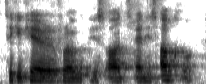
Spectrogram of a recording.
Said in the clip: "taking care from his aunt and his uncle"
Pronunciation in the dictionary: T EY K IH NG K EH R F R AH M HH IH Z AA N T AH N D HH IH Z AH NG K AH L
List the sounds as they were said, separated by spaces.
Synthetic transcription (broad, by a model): T EY K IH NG K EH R F R AH M HH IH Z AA T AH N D HH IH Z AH NG K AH L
